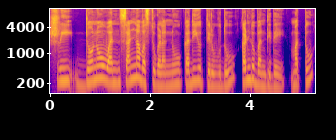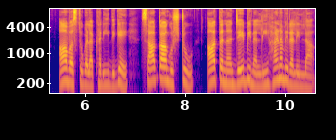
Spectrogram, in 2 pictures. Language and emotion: Kannada, neutral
